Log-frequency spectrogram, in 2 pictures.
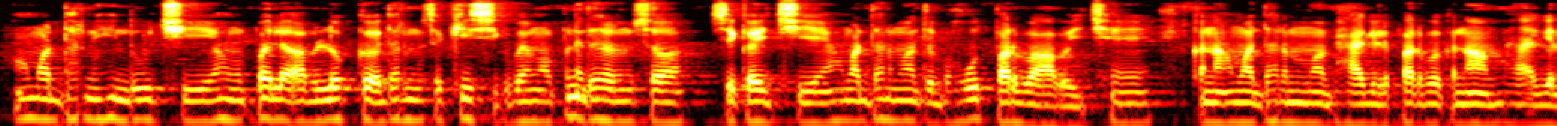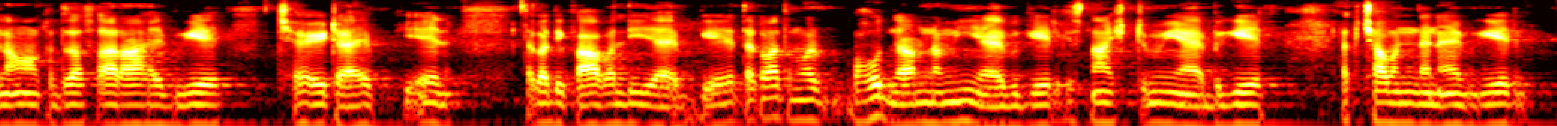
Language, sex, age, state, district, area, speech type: Maithili, male, 18-30, Bihar, Saharsa, rural, spontaneous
